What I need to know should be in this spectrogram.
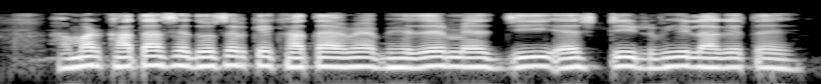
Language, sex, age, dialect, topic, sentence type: Maithili, male, 31-35, Bajjika, banking, question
